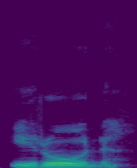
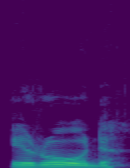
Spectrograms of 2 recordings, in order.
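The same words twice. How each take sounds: The two takes are said the same way.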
